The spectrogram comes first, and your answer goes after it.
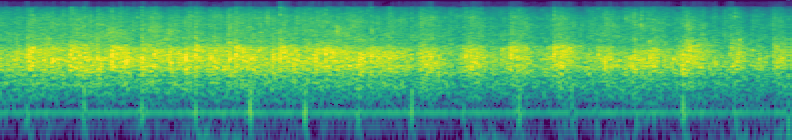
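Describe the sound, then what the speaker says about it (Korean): Encouraging applause from a church congregation for Sunday school teachers and their minister during a worship service, a steady, moderately soft wash of clapping that holds evenly throughout. "우리 전도사님 교사들 위해서 한번 격려의 박수 한번 드립시다."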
